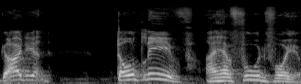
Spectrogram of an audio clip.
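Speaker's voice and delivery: loud calling out. Retelling a story where a man calls out from a rock over the water, loud calling voice. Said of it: "as much as he can of a loud voice".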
